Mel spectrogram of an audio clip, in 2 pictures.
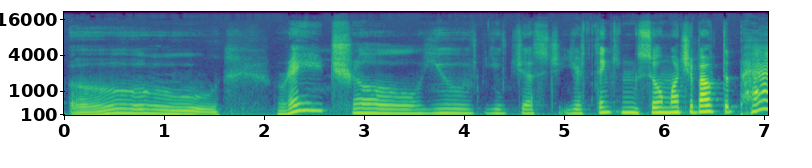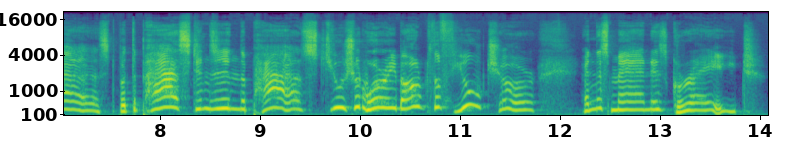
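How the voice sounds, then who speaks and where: Gushing female tarot reader, high sing-song swoops, done by a man. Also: lively intonation, slow pace, full character voice. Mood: mystical, sing-song.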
